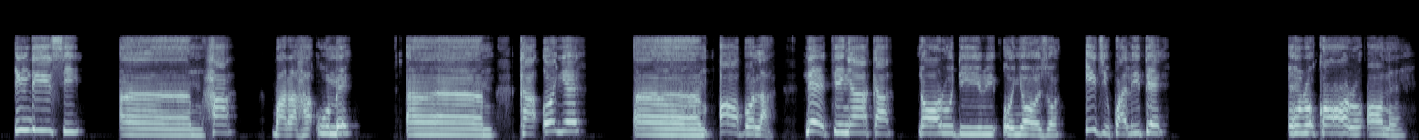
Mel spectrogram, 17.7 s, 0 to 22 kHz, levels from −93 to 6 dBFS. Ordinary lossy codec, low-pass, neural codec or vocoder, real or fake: none; 7.2 kHz; codec, 16 kHz, 16 kbps, FunCodec, trained on LibriTTS, 50 frames a second; fake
